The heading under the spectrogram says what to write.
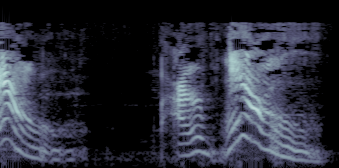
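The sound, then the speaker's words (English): Cats in a fight give three drawn-out, wavering yowls that slide downward in pitch, loud, with a short silence after the first and the last two running together. “We're getting a cat fight, huh?”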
